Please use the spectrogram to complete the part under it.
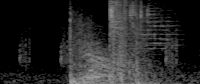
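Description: A large creature roars.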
